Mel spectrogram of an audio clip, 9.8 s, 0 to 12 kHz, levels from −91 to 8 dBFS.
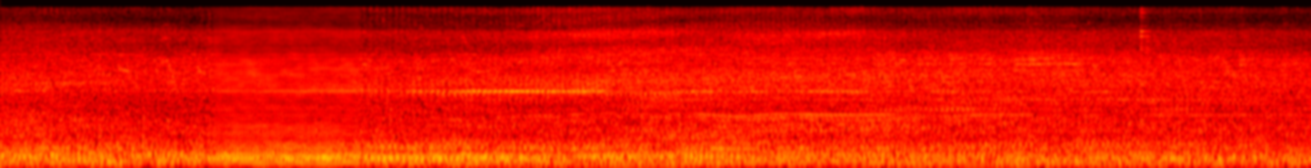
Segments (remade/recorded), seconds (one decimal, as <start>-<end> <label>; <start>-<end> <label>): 0.0-1.6 recorded; 1.6-2.7 remade; 2.7-9.8 recorded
